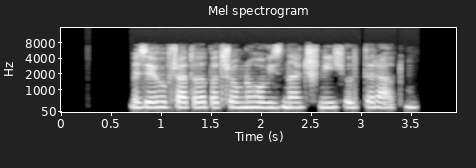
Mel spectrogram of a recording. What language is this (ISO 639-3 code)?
ces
